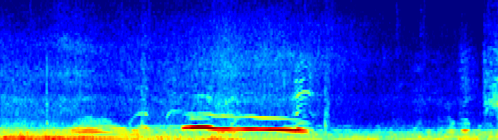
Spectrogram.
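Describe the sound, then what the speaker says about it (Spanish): Strong coastal wind and rushing surf roaring steadily on a seaside road in Mexico, with a broad noisy wash throughout, a few passing whistling tones, and excited voices talking over it. "corre como muchísimo viento en esa parte porque el agua se abre paso"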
